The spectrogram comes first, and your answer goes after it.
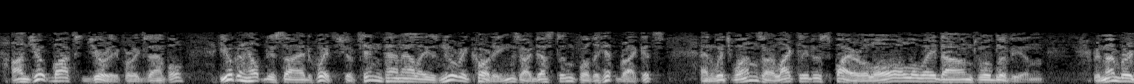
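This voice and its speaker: An American man announcing in the polished scripted style of a 1950s radio broadcast. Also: fairly low pitch. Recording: muffled old radio recording with faint noise.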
